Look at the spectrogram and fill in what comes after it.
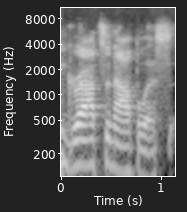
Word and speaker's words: Gratsinopoulos: No, it is pronounced Yanni Gratsinopoulos. Which, when you have more vowels than consonants, is not a good thing.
